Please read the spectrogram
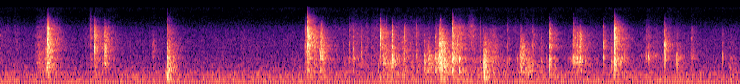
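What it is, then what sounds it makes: Glossy paper magazine. An open glossy paper magazine, Martha Stewart Living, lies flat on a lace tablecloth while a hand turns a page, then rubs and smooths the spread with a flat palm and fingertips. A few separate crisp paper swishes come first, then a denser run of bright rustles and crackles over a faint steady low hum.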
